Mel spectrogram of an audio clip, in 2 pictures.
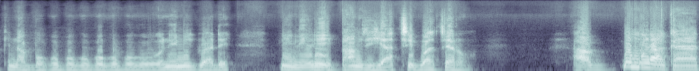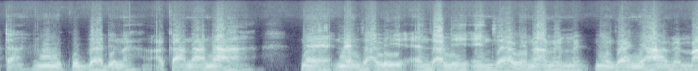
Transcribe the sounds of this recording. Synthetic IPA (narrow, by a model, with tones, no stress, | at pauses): ki˦na˨bo˨ɡo˨bo˨bo˨bo˨ɡo˨bo˨ɡo˨ne˦ni˦d͡ʒu˨a˨de˦ | ne˦˨ne˨ɾi˦˨pa˦m˦zi˨ɦi˨˦a˧t͡si˦˨ɡʷa˧t͡sɛ˦˨ɾɔ˨ | a˨ɡ͡bo˦mo˦ɾa˦ka˧ja˦ta˧˦ɲi˦ni˨ku˦d͡ʒu˨a˨de˦na˨a̰˨ka˦˨na˨na˦˨ | n˦˨˦nɛ˦˨d͡za˧li˧ḛ˨n˨d͡za˧li˨e˨n˦d͡za˧˨le˧n˦a˦˨mɛ˨mɛ˨˦ne˦˨d͡za˦ɲ˦a˨a˦˨mɛ˨ma˨˦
